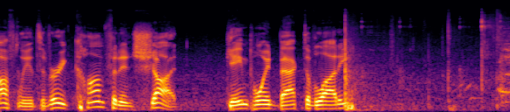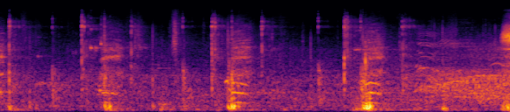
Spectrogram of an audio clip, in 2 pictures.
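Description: A table tennis ball clicks back and forth off paddles and the table in a fast rally.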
